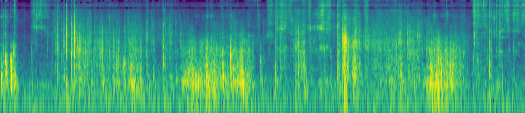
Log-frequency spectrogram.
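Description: A solid pasted gym chalk block, held in the hands, is squeezed and crushed with the fingers and long nails, breaking into chunks and powder over a tray of loose chalk. Dry, brittle crunches and crumbling snaps come in quick bursts with sharp bright crackles and soft gritty rustling between them.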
